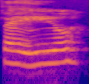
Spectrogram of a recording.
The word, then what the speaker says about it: fail: It's There's a change in fail. Fail to get that I sound. Fail. And it's a long a fail. It says a in the middle of it.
